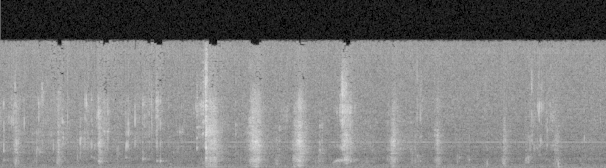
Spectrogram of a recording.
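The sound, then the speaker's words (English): Crunching as someone bites and chews crispy Lay's Poppables potato snacks: a run of sharp, dry crunches with several louder bites in the middle, over a faint steady hum. “Extremely crispy. I was not expecting these to be so crisp. They are crunchy.”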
